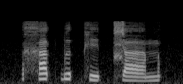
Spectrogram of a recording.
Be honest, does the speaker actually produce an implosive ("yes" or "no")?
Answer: yes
